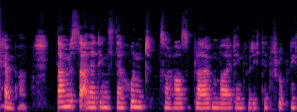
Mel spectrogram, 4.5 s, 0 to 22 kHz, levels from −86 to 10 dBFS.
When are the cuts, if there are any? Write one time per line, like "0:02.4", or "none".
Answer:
none

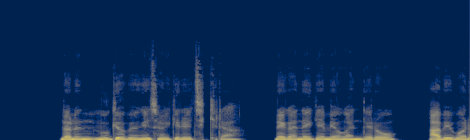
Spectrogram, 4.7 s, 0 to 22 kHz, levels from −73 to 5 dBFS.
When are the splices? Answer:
0:02.6

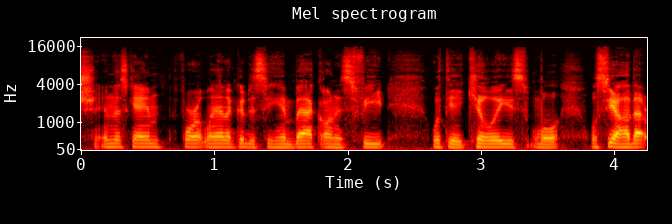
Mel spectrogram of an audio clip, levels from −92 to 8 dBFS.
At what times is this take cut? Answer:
none

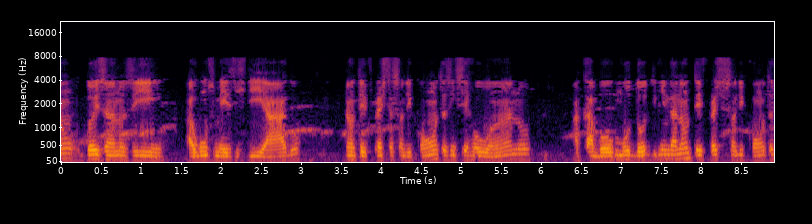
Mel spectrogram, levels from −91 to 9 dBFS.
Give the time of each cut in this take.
0:06.9
0:07.5

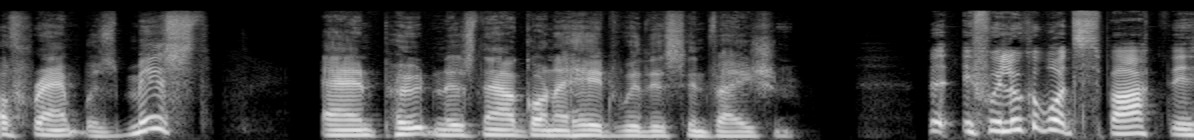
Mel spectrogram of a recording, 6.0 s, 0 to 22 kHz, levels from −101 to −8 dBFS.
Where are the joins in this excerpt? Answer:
none

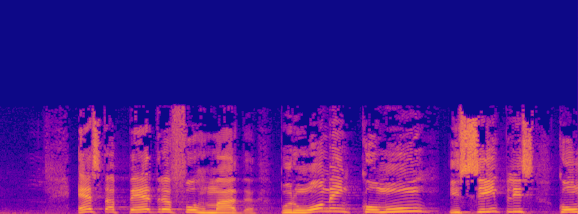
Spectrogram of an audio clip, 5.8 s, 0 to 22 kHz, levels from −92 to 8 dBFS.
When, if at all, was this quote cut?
0:04.4

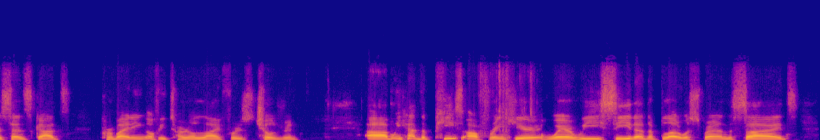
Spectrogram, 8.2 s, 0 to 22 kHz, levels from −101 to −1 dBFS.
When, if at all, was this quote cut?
0:03.9
0:05.4

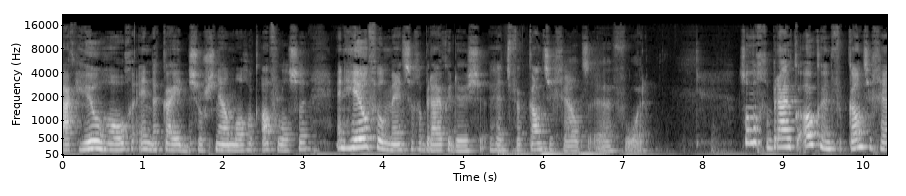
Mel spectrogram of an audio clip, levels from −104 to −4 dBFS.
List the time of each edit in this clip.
0:01.6
0:04.9
0:08.7

